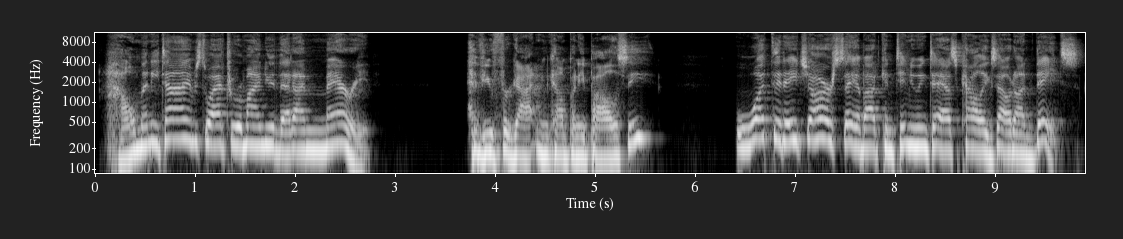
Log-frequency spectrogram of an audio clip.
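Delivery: mildly exasperated, pointed questions; a touch of weary reproach; rhetorical questions. Shown as a demonstration. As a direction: remind him who he's dealing with. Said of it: "use rhetorical questions".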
